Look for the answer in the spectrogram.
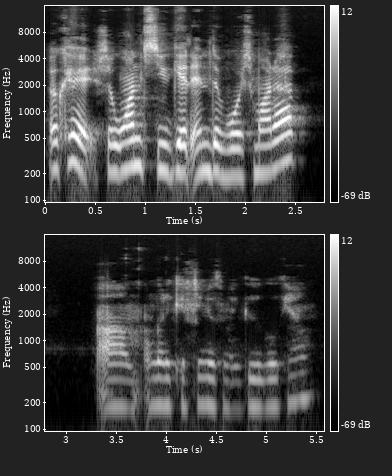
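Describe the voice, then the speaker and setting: A female-sounding speaker giving a casual, halting step-by-step software tutorial as a screen-recording voice-over. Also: medium pitch, steady tone, breathy edge. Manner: informal, halting step-by-step instructions. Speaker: video creator giving a tutorial.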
